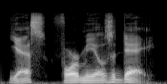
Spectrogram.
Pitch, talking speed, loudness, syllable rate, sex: 90 Hz, 180 wpm, -16 LUFS, 3.9 syllables/s, male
